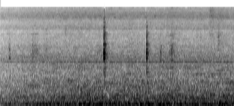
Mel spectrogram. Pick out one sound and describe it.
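Metal tongs clink against a tray.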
